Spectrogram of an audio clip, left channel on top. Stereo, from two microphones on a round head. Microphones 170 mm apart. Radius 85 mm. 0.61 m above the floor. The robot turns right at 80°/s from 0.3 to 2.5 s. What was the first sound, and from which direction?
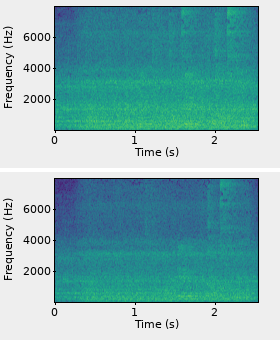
Only background noise.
